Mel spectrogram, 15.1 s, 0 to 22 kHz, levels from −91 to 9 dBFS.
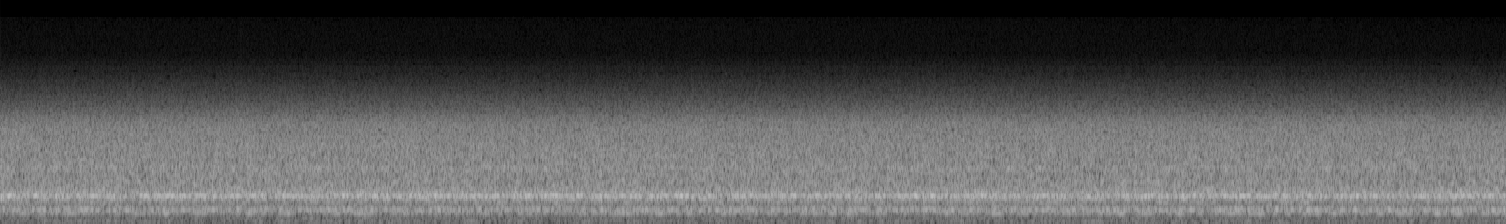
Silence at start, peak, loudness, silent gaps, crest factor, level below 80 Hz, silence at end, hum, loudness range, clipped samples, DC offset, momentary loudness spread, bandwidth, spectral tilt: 0 s; -8 dBFS; -23 LUFS; none; 14 dB; -48 dBFS; 0 s; none; 0 LU; under 0.1%; under 0.1%; 1 LU; 7.6 kHz; -6.5 dB/octave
